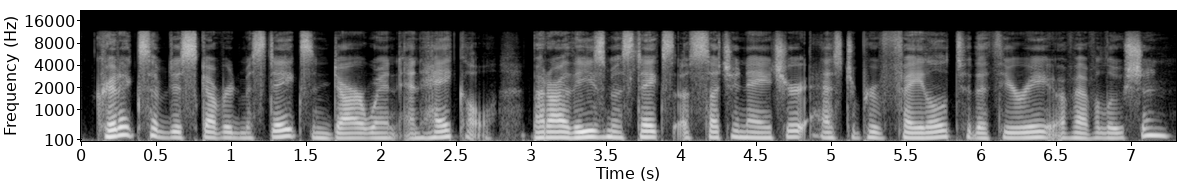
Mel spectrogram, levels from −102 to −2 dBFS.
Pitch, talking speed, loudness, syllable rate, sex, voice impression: 165 Hz, 205 wpm, -21 LUFS, 6.7 syllables/s, female, very feminine, very adult-like, intellectual, slightly strict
